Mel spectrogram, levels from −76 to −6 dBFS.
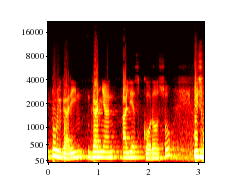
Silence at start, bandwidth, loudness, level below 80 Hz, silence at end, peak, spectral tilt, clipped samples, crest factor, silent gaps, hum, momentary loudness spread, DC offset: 0 s; 8.8 kHz; -11 LUFS; -42 dBFS; 0 s; 0 dBFS; -8 dB/octave; 1%; 10 dB; none; none; 9 LU; under 0.1%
